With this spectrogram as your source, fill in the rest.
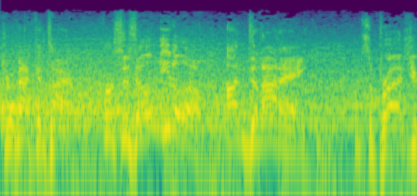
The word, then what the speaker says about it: Andrade: The Scottish psychopath Drew McIntyre versus El Idolo Andrade. I'm surprised you pronounced that right, Cole.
